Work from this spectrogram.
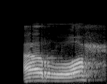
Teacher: Karena ha memiliki sifat rakhawah. Bunyinya harus mengalir terutama ketika sukun. Ar-rah. Mengalir.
